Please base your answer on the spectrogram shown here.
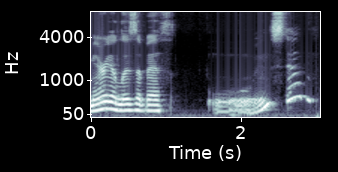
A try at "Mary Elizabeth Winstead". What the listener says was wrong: Mary Elizabeth Winstead. Winstead, not Winston.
